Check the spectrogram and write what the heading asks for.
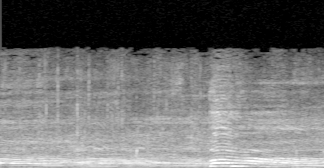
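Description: A long, drawn-out vocal shout, held on one vowel with its pitch sliding slowly down. A second drawn-out shout starts near the end.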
